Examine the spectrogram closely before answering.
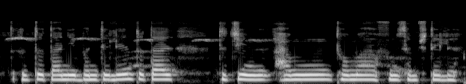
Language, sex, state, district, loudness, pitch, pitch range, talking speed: Wancho, female, Arunachal Pradesh, Longding, -13 LUFS, 220 Hz, 215-230 Hz, 180 wpm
